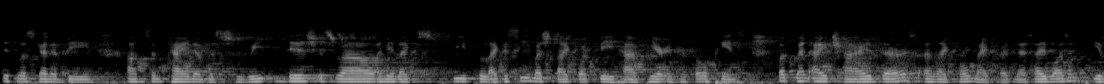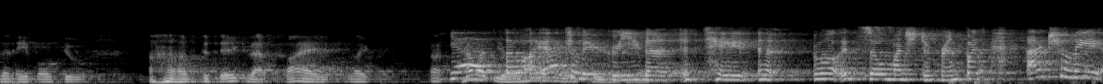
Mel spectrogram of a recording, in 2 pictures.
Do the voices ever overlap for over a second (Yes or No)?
Yes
